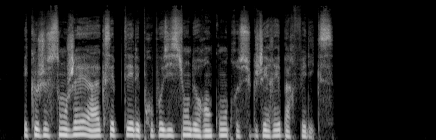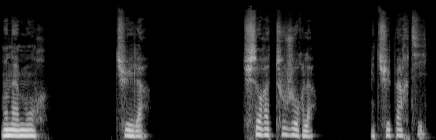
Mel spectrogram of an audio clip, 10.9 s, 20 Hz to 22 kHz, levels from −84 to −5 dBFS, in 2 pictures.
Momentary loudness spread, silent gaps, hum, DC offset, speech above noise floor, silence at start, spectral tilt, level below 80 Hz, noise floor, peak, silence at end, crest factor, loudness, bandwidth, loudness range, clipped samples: 12 LU; none; none; under 0.1%; 63 dB; 0.3 s; -5 dB/octave; -60 dBFS; -88 dBFS; -10 dBFS; 0.1 s; 18 dB; -25 LUFS; 17 kHz; 5 LU; under 0.1%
